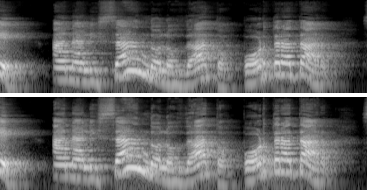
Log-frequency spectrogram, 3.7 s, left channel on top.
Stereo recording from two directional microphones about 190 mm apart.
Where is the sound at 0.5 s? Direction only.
45° right (ahead or behind).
